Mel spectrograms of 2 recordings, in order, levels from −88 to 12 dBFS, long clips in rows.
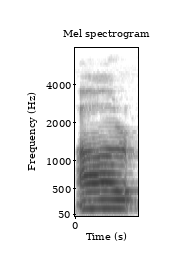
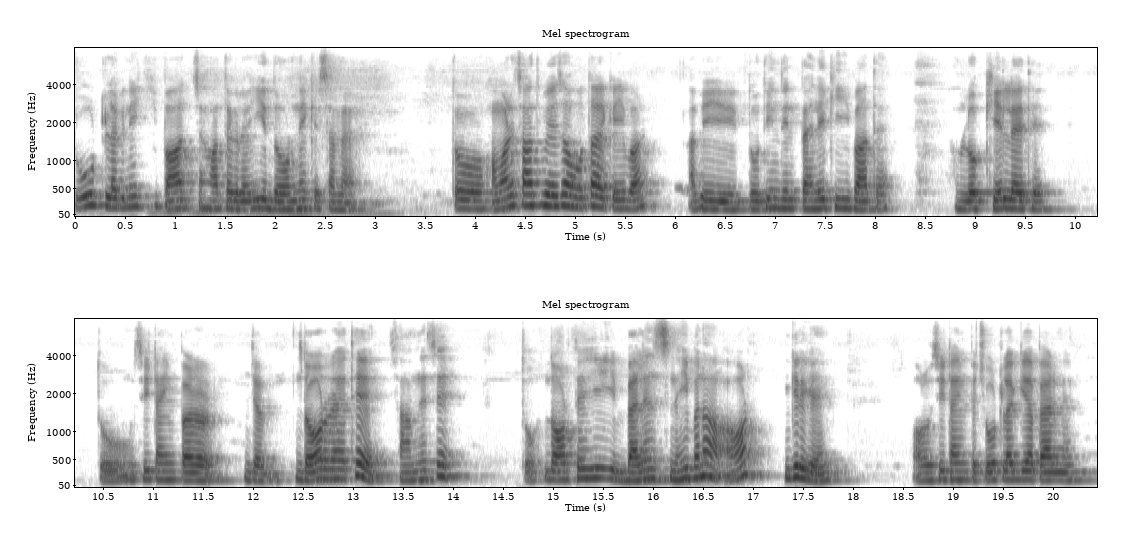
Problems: none marked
